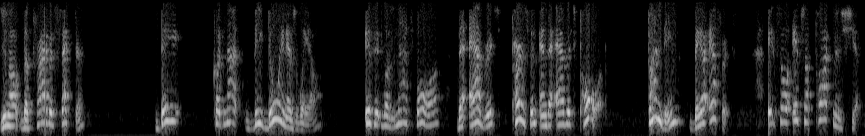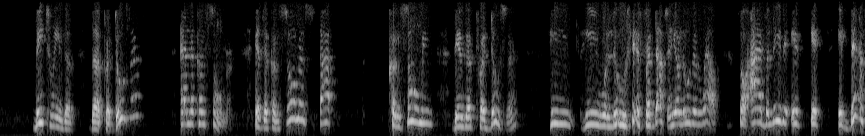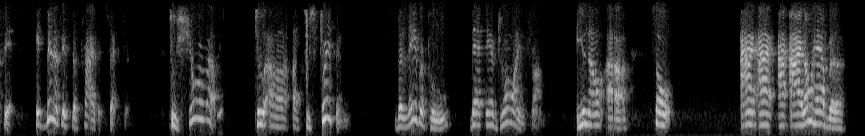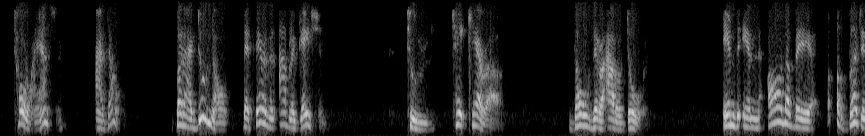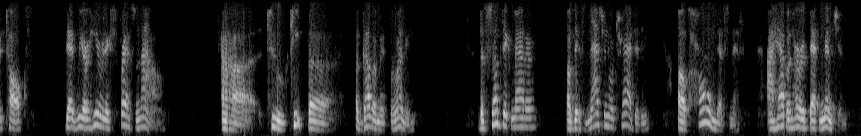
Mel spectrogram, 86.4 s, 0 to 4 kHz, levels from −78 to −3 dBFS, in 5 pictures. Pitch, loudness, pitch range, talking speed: 195 Hz, -27 LUFS, 155-225 Hz, 105 wpm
